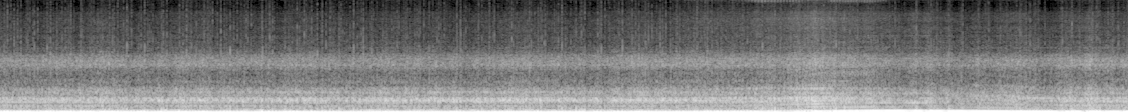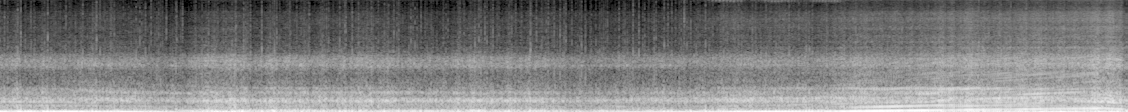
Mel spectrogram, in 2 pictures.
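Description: Super Seven roadster's engine running under way, with low wind and road rush. The revs rise about ten seconds in, drop back around sixteen seconds, then climb steadily near the end as the car accelerates.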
